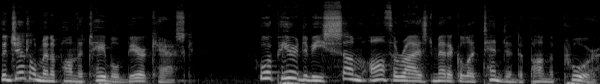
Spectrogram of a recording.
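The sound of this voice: The text is read aloud. The reading voice is unforced.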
